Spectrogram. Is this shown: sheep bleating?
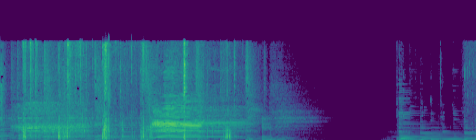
yes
